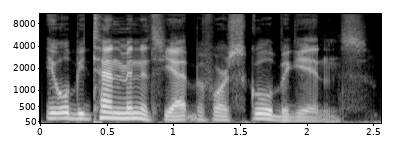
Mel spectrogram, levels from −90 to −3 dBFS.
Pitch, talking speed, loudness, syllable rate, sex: 125 Hz, 210 wpm, -19 LUFS, 5.8 syllables/s, male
